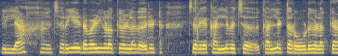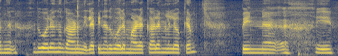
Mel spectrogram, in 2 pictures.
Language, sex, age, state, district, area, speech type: Malayalam, female, 30-45, Kerala, Wayanad, rural, spontaneous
